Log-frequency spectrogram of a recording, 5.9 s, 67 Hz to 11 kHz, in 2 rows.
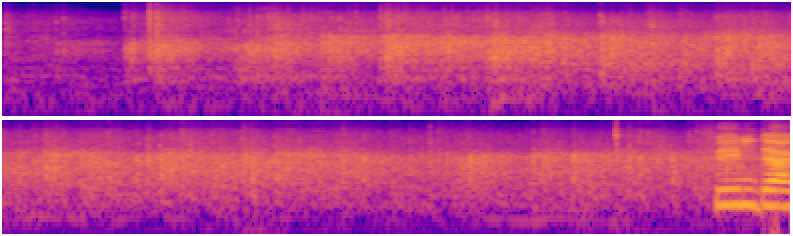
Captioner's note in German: Beifall bei der CDU und dem BÜNDNIS 90/DIE GRÜNEN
